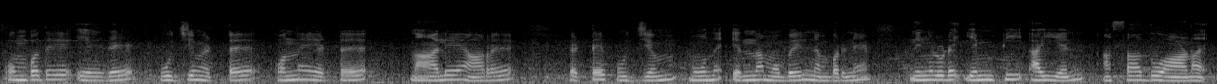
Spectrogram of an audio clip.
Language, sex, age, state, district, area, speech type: Malayalam, female, 45-60, Kerala, Kottayam, rural, read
